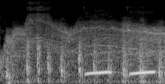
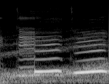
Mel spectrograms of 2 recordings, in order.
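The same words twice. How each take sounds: First: Dude called out high, rising; high urgent calling. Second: Dude called out high and eager; high urgent calling. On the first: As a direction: squeak it out to hurry them. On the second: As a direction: squeak it out, hurry them. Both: Pretend. Urging a friend in game.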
